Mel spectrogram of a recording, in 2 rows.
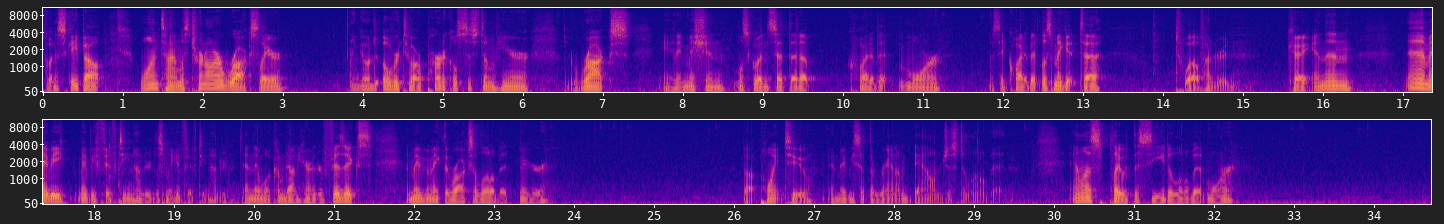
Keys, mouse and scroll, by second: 0.8 scroll down 2, 2.2 click, 3.9 middle click, 4.8 click, 6.0 click, 7.8 click, 9.2 click, 11.4 click, 16.8 click, 19.6-21.0 scroll down 3, 21.0 click, 21.3-21.6 scroll down 1, 22.4 click, 23.4 click, 24.0 click, 24.2 click, 24.4 click, 25.5 click, 26.9 click, 30.0-30.9 scroll up 2, 30.9 click, 31.8 click, 32.8 click, 33.6 click.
